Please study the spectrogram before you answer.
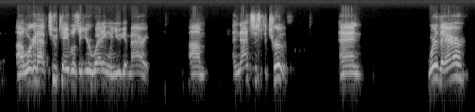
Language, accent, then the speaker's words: English; Philadelphia, Pennsylvania, United States; Well, it starts really in my hometown of Philadelphia. That's where I'm from. And I come from a place right outside of Philadelphia called Delaware County, which is in short is called Delco.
